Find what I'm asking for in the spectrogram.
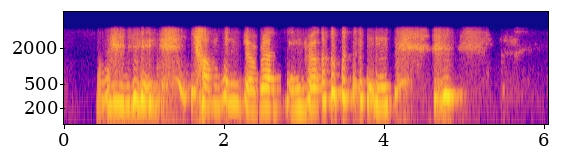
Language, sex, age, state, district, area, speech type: Manipuri, female, 18-30, Manipur, Kangpokpi, urban, conversation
